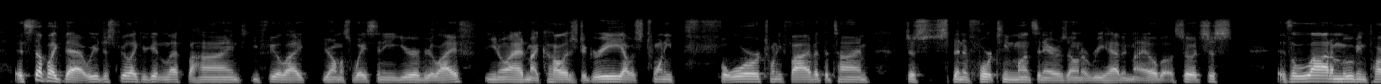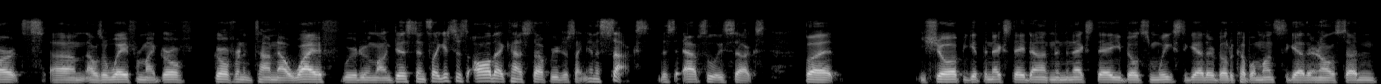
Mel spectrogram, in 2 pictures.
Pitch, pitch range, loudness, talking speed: 110 Hz, 105-120 Hz, -24 LUFS, 265 wpm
